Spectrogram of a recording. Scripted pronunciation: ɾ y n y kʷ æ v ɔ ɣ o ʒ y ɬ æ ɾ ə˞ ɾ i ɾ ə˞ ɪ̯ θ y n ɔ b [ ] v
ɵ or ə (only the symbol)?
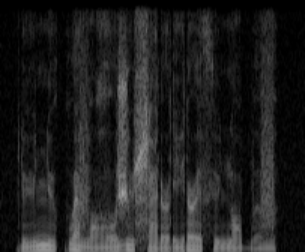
ə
